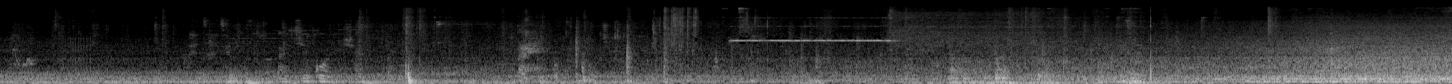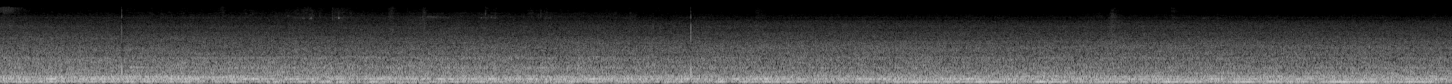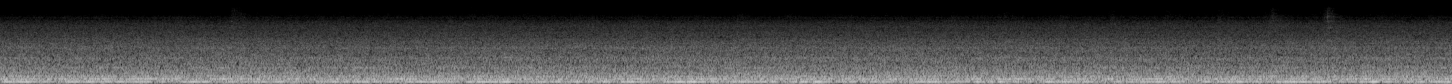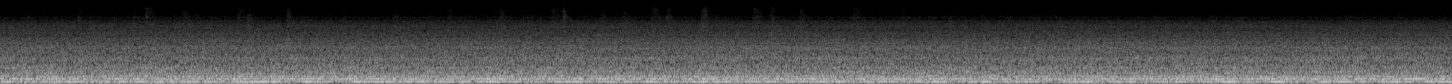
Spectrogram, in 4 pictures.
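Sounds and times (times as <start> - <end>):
train hum and drone: 0.0 - 58.0
high electronic beep: 7.3 - 9.0.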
